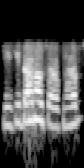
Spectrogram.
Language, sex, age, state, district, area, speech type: Bengali, male, 45-60, West Bengal, Cooch Behar, urban, conversation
